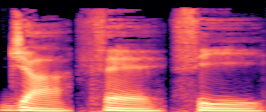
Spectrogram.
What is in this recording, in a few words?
"jathethi", concat syllables; Affixing experiment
